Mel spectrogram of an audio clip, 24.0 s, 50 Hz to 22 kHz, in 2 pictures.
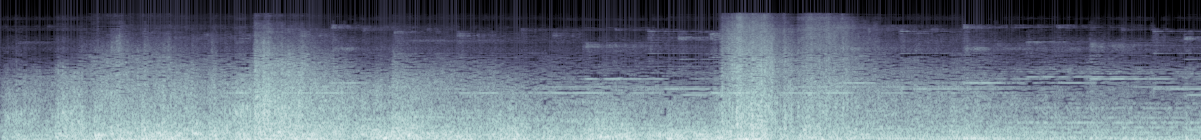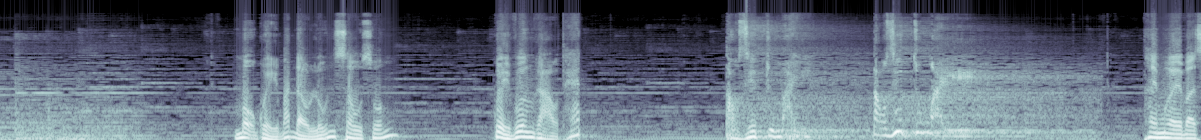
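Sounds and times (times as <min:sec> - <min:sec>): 
thunder rolling from lightning bolts striking down: 0:00.0 - 0:11.2, 0:19.2 - 0:23.4
speech: 0:14.4 - 0:16.1, 0:17.0 - 0:17.9, 0:19.4 - 0:21.8, 0:23.5 - 0:24.0.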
